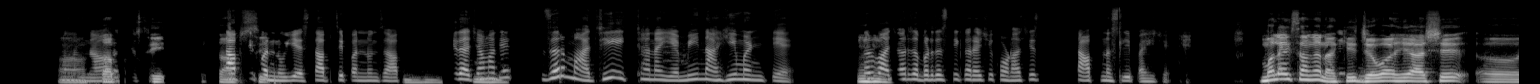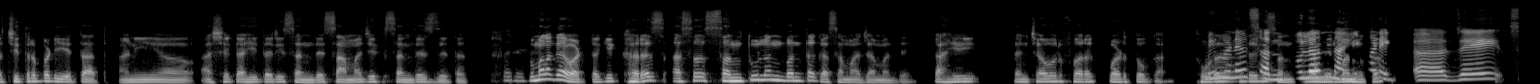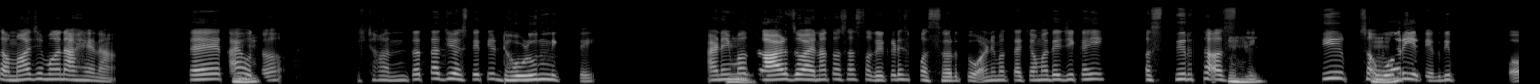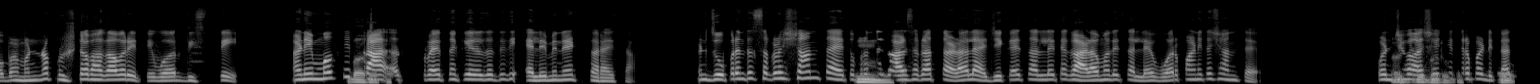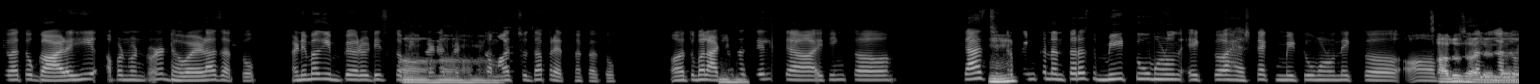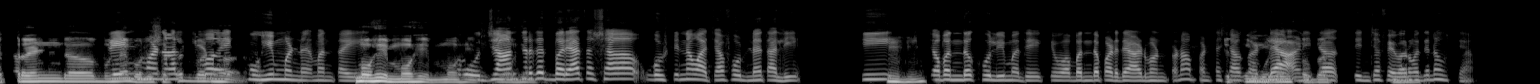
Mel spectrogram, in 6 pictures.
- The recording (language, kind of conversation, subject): Marathi, podcast, सामाजिक संदेश असलेला चित्रपट कथानक आणि मनोरंजन यांचा समतोल राखून कसा घडवाल?
- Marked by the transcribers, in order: other background noise; distorted speech; static; bird; unintelligible speech; tapping; in English: "फेवरमध्ये"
